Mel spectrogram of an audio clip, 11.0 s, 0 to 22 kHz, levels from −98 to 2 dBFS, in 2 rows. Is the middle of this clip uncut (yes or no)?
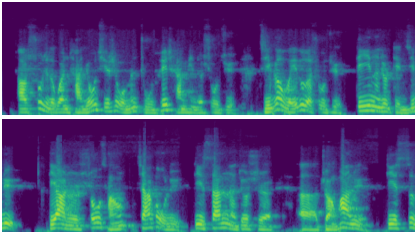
no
